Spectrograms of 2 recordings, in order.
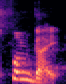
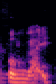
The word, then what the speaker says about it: fungi: a fungi okay here i pronounce it as um when i'm teaching my students i pronounce this as fungi they have combined chitins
